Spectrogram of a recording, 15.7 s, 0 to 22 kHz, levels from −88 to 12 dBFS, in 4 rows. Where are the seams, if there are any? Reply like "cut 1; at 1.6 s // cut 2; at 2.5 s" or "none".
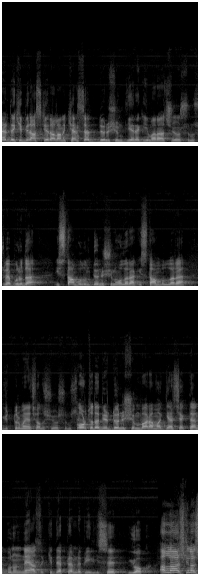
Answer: none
